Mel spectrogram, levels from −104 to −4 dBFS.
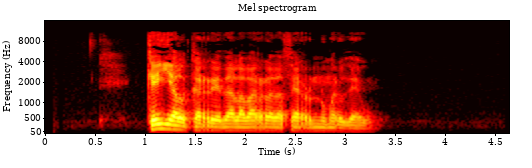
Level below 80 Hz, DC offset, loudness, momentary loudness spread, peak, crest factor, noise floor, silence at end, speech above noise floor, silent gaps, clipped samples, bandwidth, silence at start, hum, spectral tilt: -84 dBFS; under 0.1%; -30 LUFS; 13 LU; -10 dBFS; 22 dB; -88 dBFS; 1.4 s; 58 dB; none; under 0.1%; 11 kHz; 1.05 s; none; -5.5 dB/octave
